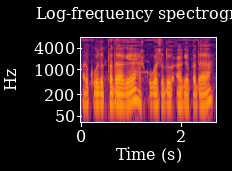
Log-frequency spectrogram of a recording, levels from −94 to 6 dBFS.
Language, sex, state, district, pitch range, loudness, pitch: Chakma, male, Tripura, West Tripura, 105-115 Hz, -18 LUFS, 110 Hz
